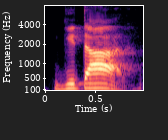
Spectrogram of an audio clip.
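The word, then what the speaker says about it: guitar: यहाँ पर भी देखिए गिटार, जी आई टी ए आर, तो गिटार बजाना वाला गिटार ही होता है।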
